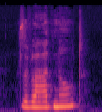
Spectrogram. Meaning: to manage (to succeed)
- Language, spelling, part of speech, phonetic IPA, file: Czech, zvládnout, verb, [ˈzvlaːdnou̯t], Cs-zvládnout.ogg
